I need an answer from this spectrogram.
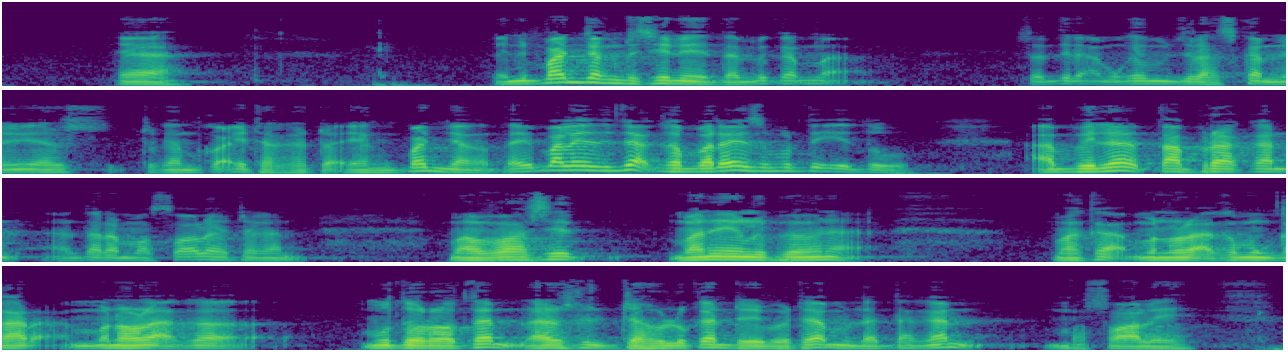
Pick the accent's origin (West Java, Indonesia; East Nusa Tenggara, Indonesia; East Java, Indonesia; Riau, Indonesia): East Java, Indonesia; Saya datang dari Jawa Timur. Bukan orang Solo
